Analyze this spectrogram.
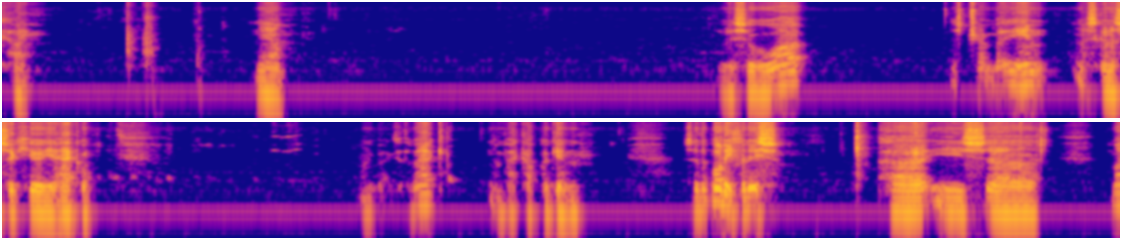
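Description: A man talks calmly and close to the microphone, in short bursts with pauses.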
